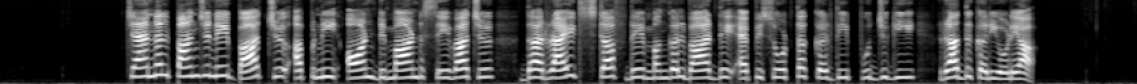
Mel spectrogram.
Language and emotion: Dogri, neutral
